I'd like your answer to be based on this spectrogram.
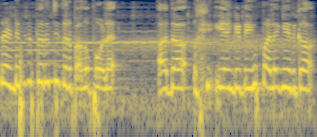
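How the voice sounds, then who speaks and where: A woman's voice: extremely high pitch, steady tone, fast talker, a bit bright, faint music behind. A woman voicing a tearful teenage girl in a cartoon. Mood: heartbroken. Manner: tearful, complaining. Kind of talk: cartoon voice acting.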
